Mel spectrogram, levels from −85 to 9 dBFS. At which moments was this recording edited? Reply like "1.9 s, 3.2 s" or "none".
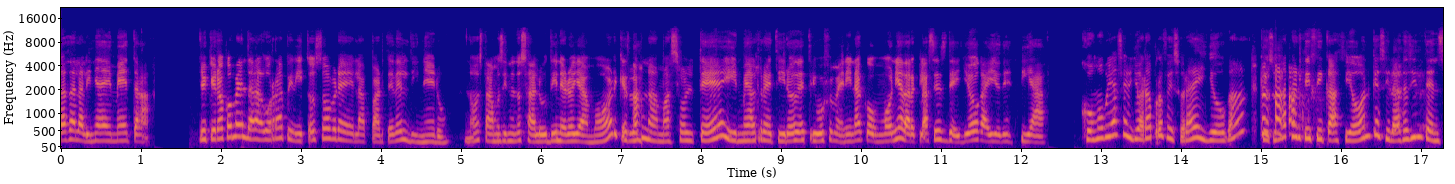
1.6 s, 7.3 s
